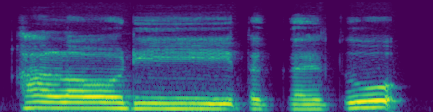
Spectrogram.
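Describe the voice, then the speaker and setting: A woman's voice: mid-range voice, steady tone, slow, darkish tone, a little hiss or hum. A young adult woman, a cadet hosting a casual podcast interview, chatty and curious, with eager follow-up questions.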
